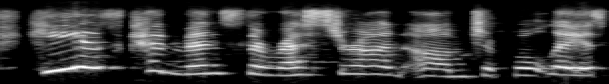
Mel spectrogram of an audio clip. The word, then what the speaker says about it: Chipotle: Like, he is convinced the restaurant Chipotle is pronounced Chiptoli, and there is no telling him otherwise.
